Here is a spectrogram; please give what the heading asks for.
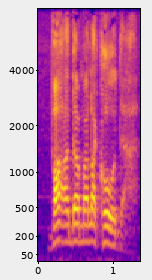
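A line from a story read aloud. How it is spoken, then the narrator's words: Crowd shouting. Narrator (Italian): Tutti gridaron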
